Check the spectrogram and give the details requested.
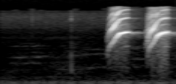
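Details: Ruby-throated bulbul (cucak rawis), a cage bird whose song is played to prompt stalled cage birds to sing; two bright, quick descending chirps with sharp notes, a third beginning, over a faint low hum.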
